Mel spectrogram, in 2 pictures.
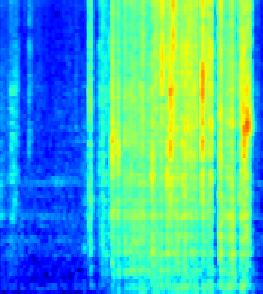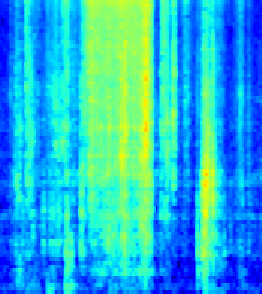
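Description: Playing cards are shuffled with a quick riffling rustle.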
